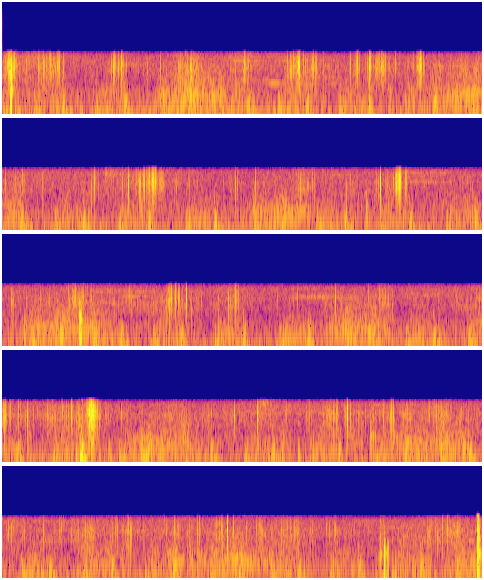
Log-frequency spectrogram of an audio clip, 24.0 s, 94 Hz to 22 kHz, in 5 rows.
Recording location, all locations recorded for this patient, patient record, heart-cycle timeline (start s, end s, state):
pulmonary valve (PV)
aortic valve (AV)+pulmonary valve (PV)+tricuspid valve (TV)+mitral valve (MV)
#Age: Child
#Sex: Female
#Height: 150.0 cm
#Weight: 49.7 kg
#Pregnancy status: False
#Murmur: Present
#Murmur locations: tricuspid valve (TV)
#Most audible location: tricuspid valve (TV)
#Systolic murmur timing: Holosystolic
#Systolic murmur shape: Plateau
#Systolic murmur grading: I/VI
#Systolic murmur pitch: Medium
#Systolic murmur quality: Blowing
#Diastolic murmur timing: nan
#Diastolic murmur shape: nan
#Diastolic murmur grading: nan
#Diastolic murmur pitch: nan
#Diastolic murmur quality: nan
#Outcome: Abnormal
#Campaign: 2014 screening campaign
0.00	2.05	unannotated
2.05	2.16	diastole
2.16	2.28	S1
2.28	2.44	systole
2.44	2.54	S2
2.54	2.76	diastole
2.76	2.88	S1
2.88	3.02	systole
3.02	3.12	S2
3.12	3.36	diastole
3.36	3.47	S1
3.47	3.64	systole
3.64	3.74	S2
3.74	4.02	diastole
4.02	4.12	S1
4.12	4.30	systole
4.30	4.40	S2
4.40	4.66	diastole
4.66	4.77	S1
4.77	4.98	systole
4.98	5.08	S2
5.08	5.32	diastole
5.32	5.42	S1
5.42	5.60	systole
5.60	5.70	S2
5.70	5.96	diastole
5.96	6.06	S1
6.06	6.24	systole
6.24	6.34	S2
6.34	6.64	diastole
6.64	6.74	S1
6.74	6.90	systole
6.90	7.02	S2
7.02	7.32	diastole
7.32	7.44	S1
7.44	7.58	systole
7.58	7.70	S2
7.70	7.96	diastole
7.96	8.06	S1
8.06	8.22	systole
8.22	8.34	S2
8.34	8.58	diastole
8.58	8.68	S1
8.68	8.86	systole
8.86	8.98	S2
8.98	9.24	diastole
9.24	9.34	S1
9.34	9.50	systole
9.50	9.62	S2
9.62	9.88	diastole
9.88	10.00	S1
10.00	10.14	systole
10.14	10.26	S2
10.26	10.48	diastole
10.48	10.62	S1
10.62	10.78	systole
10.78	10.88	S2
10.88	11.10	diastole
11.10	11.22	S1
11.22	11.36	systole
11.36	11.46	S2
11.46	11.72	diastole
11.72	11.84	S1
11.84	11.98	systole
11.98	12.08	S2
12.08	12.36	diastole
12.36	12.50	S1
12.50	12.64	systole
12.64	12.74	S2
12.74	13.02	diastole
13.02	13.14	S1
13.14	13.28	systole
13.28	13.38	S2
13.38	13.64	diastole
13.64	13.74	S1
13.74	13.90	systole
13.90	14.02	S2
14.02	14.26	diastole
14.26	14.36	S1
14.36	14.54	systole
14.54	14.64	S2
14.64	14.90	diastole
14.90	24.00	unannotated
